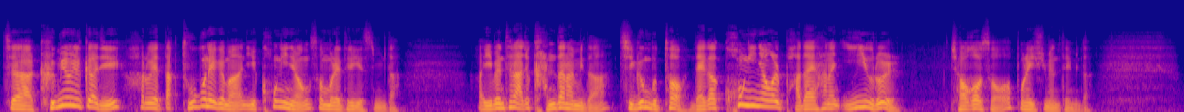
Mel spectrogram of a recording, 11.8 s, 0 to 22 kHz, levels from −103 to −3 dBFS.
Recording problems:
muffled; very slightly; fading above 4 kHz

